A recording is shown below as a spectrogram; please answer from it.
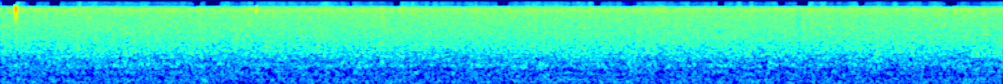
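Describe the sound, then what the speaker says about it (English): Steady rain falls outdoors as an even, soft hiss of broadband patter, faint and continuous throughout with no voices. "That's rain. It's raining."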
